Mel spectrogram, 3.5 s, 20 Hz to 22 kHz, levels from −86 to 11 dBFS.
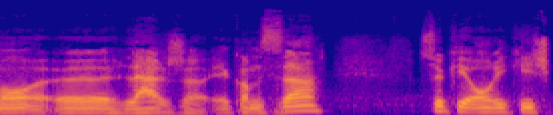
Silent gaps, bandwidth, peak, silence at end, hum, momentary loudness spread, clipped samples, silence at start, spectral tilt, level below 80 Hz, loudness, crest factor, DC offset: none; 13 kHz; 0 dBFS; 0.05 s; none; 8 LU; under 0.1%; 0 s; -5.5 dB/octave; -50 dBFS; -18 LUFS; 18 dB; under 0.1%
